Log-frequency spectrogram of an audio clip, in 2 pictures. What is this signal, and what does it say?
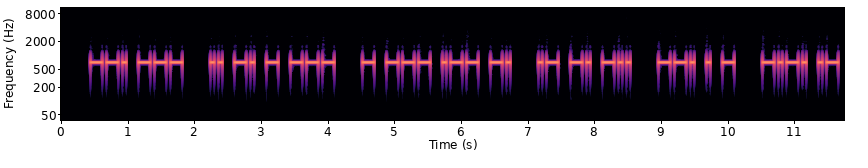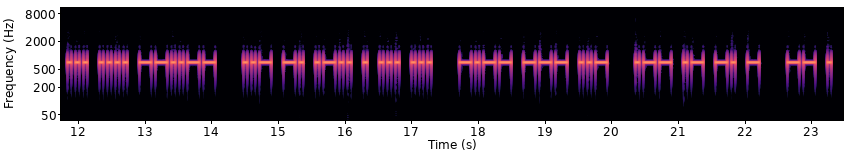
Morse code, heard as a keyed tone, about 19 wpm, 700 Hz. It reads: GO INTO TOWN AND GET CASH, UNLESS YOU WANT ME
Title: Sentences from Top 1000 Words - Review Part 6 - 20wpm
